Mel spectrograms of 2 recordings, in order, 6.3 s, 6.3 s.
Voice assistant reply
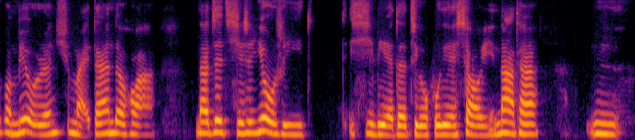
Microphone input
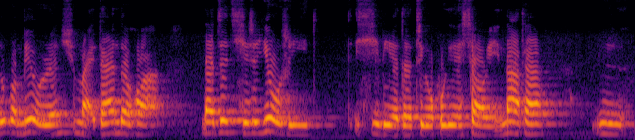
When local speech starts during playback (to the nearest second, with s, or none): none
